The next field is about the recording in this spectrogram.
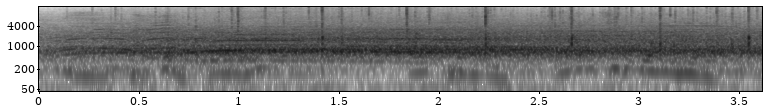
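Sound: audience cheering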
